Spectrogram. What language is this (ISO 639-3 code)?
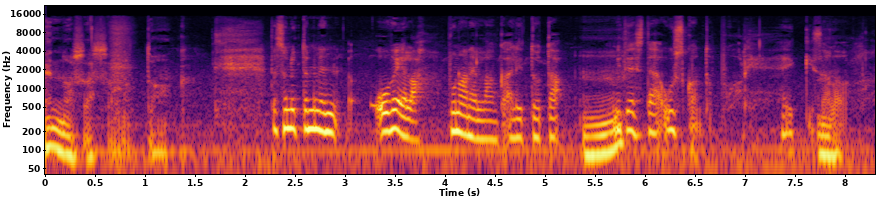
fin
